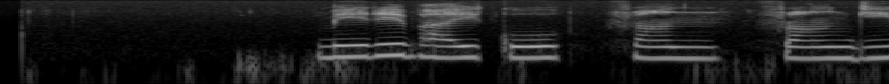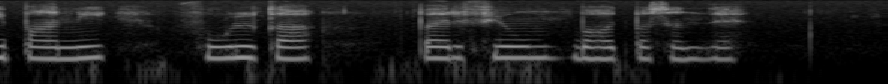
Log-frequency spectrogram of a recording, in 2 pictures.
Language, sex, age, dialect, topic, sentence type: Hindi, female, 18-24, Garhwali, agriculture, statement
